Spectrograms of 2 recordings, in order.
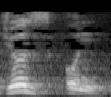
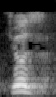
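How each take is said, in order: First: The word ends with an extra -un ending. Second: The word ends on its final consonant. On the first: "I only pronounced it with the vowel alternately" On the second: "normally if you say the word by itself, you don't pronounce this vowel"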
